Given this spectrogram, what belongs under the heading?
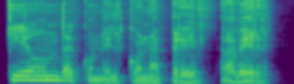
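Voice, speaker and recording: Mexican guy hosting a law podcast, soft mellow voice, easygoing questions. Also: medium pitch, lively intonation, moderate pace, slightly rough. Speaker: podcast host. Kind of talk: interview questions, casual.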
